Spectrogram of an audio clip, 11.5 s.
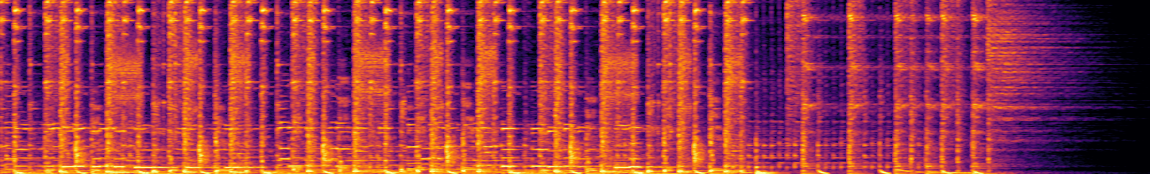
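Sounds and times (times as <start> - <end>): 
Roland GW-8 keyboard music: 0.0 - 10.0.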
